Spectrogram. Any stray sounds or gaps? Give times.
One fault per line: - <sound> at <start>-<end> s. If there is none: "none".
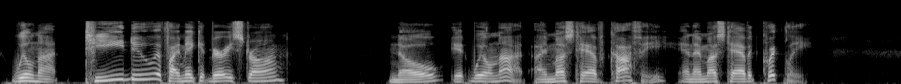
none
